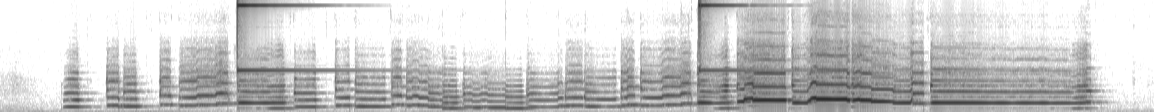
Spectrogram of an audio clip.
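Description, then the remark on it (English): A typewriter whistle plays a quick, stepping tune with no other sounds, its bright reedy notes punctuated twice by sharp bell-like dings, ending on a held tone. “The infamous typewriter whistle.”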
